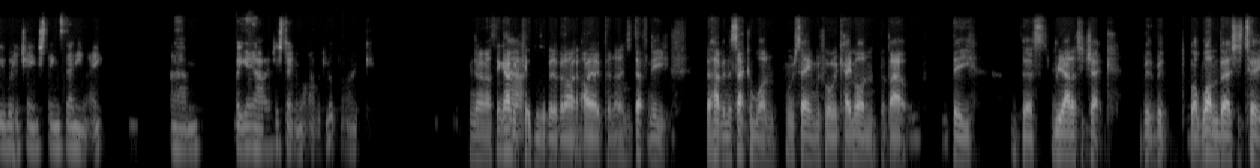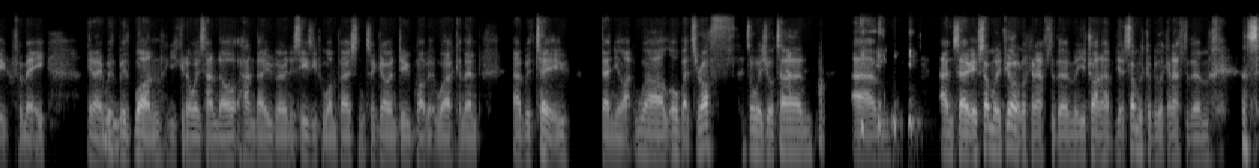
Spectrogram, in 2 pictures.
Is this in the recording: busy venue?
no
